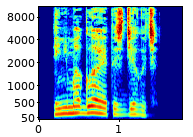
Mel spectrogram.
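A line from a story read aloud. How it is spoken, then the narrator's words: Soft. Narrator (Russian): мягко сказала Клэр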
